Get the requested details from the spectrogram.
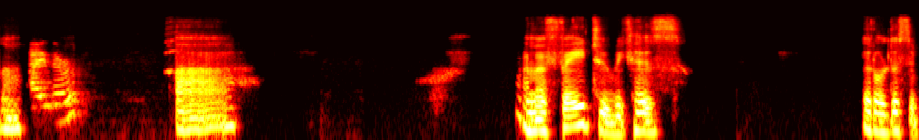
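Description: A woman speaks calmly in short phrases over an online call.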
